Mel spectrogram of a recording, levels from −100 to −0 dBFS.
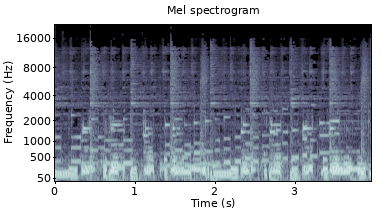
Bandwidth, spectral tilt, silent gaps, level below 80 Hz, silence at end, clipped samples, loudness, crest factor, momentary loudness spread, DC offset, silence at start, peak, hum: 15.5 kHz; -6.5 dB/octave; none; -34 dBFS; 0 s; under 0.1%; -20 LUFS; 14 dB; 4 LU; under 0.1%; 0 s; -6 dBFS; none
